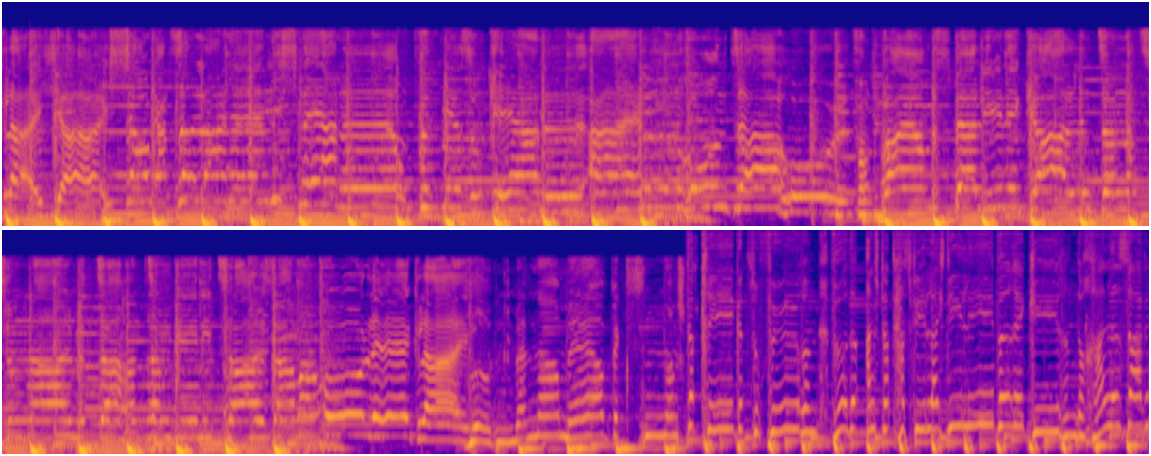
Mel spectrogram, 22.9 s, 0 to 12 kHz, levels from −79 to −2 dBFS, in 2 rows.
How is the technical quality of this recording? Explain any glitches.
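There is one fault, in the final stretch. From 18.32 s to the end, a wrong sample rate plays the audio 1.5 times too fast. Pitch rises about seven semitones, so the sound becomes high and hurried. That fits 16 kHz material played at 24 kHz.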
